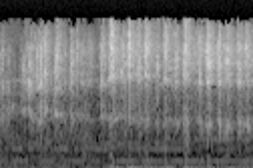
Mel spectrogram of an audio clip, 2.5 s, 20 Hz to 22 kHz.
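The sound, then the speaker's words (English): A handful of ten dice rattle and clatter for a couple of seconds in a roll at difficulty 6, a dense stream of quick, bright clicks that swell and ebb, with no voices. “I can't tell you how many 3s I've rolled tonight.”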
